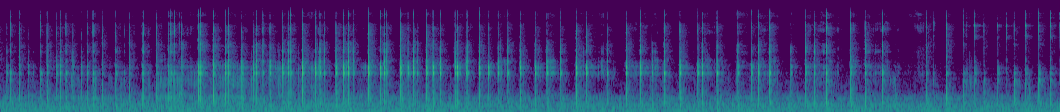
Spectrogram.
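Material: Plastic.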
